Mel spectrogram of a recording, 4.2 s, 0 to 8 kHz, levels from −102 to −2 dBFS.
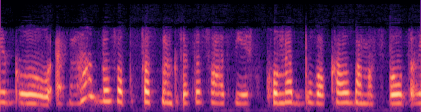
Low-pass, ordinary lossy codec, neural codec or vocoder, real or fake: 7.2 kHz; MP3, 64 kbps; codec, 16 kHz, 1.1 kbps, Voila-Tokenizer; fake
